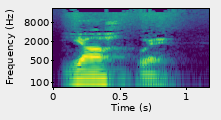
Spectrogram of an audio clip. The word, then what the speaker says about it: Yahweh: Y-H-W-H. – Y-H-W-H. – Which was pronounced something like Yahweh.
